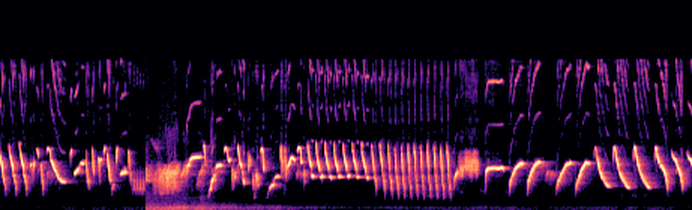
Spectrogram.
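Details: Canary singing energetically to spur silent canaries to sing: continuous fast trills and repeated chirps with varied swooping phrases and a brief harsh buzzy burst near the start, loud and bright.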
